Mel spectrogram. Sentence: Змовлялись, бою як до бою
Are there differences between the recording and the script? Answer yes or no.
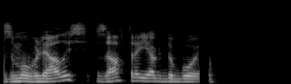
yes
